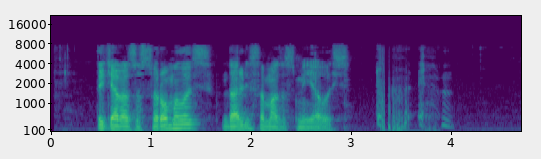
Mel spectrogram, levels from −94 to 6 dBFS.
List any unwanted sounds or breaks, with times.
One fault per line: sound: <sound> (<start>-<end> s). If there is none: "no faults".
sound: cough (3.2-4.1 s)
